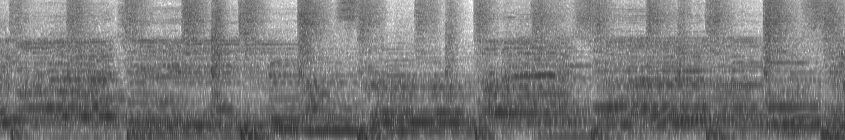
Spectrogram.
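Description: Gospel worship song sung by a choir of voices, with instrumental accompaniment and a steady beat.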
